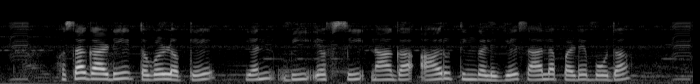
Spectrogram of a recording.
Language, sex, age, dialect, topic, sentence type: Kannada, female, 18-24, Central, banking, question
